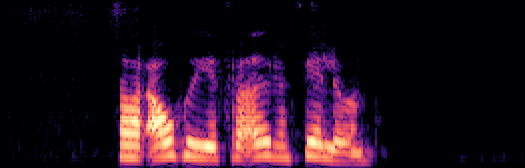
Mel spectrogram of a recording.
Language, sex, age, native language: Icelandic, female, 40-49, Icelandic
